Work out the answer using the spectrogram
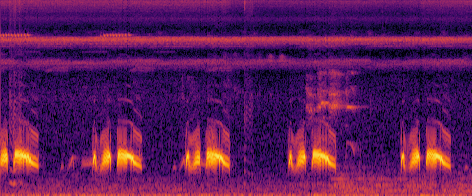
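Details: Spotted dove of local Indonesian stock, recorded for luring, cooing steadily in five phrases about two seconds apart, each a short note and paired deep coos; faint chirps from another bird and a constant high whine.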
